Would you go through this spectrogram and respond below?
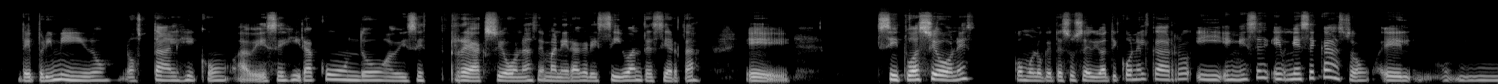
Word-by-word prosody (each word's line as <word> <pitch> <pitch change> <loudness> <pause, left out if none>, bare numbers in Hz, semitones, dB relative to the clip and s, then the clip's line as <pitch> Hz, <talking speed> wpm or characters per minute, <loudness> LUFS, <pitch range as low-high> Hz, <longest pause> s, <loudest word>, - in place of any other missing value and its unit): deprimido, 190 +2 -1
nostálgico, 190 +2 -3
a - - -2
veces 190 +3 +1
iracundo, 195 -1 -1
a - - -6
veces 170 +2 0
t - - -56 0.2
reaccionas 175 0 +3
de - - -5
manera 170 -1 -1
agresiva 180 +1 0
ante 180 -3 -3
ciertas, 175 +3 -2 0.5
eh, 175 +4 0 0.9
situaciones, 215 +3 +6 0.4
como 195 -2 -2
lo 175 - -3
que 175 - -3
te 185 - -3
sucedió 180 -2 +1
a - - -3
ti 195 - -7
con 225 +2 -3
el 240 +1 -5
carro. 235 +2 -2
Y 215 -3 -3
en 215 -1 -3
ese 305 +7 -2
en 245 -1 -2
ese 255 +4 +2
caso 255 - -2
el 180 -2 0 0.3
u 190 0 -9
190 Hz, 135 wpm, -24 LUFS, 180-215 Hz, 0.9 s, situaciones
